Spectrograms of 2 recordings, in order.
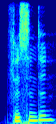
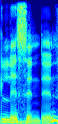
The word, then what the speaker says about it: Fissenden: Fi Sen Den. Fissenden. Yeah, I I heard Lissendon.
